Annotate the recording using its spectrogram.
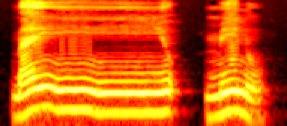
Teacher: ادغام بالغنے کی مثال جیسے من یؤمنو، اب نون ساکن ہے، نون ساکن کے بعد حروف یرملون میں سے یا آ رہا ہے، یؤمنو کے اندر یا آ رہا ہے، تو یہاں نون ساکن کو بعد والے حرف سے ملا دیا جائے گا اور ادغام بالغنہ ہوگا، ادغام غنے کے ساتھ ہوگا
